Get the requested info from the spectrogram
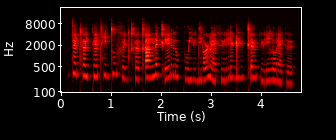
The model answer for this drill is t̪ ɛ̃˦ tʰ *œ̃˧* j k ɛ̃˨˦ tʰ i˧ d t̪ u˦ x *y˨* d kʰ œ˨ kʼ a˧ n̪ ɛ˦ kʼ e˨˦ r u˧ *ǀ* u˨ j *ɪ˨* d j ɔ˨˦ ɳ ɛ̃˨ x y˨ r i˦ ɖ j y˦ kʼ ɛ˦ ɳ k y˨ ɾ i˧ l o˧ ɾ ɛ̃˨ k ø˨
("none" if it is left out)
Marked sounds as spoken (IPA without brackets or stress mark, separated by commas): œ̃˧, ø˨, k, y˨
